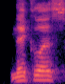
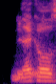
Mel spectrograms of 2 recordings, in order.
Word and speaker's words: Nichols: Nicholas? Is it Nichols or Nicholas? Nichols. Nichols. Okay, yeah, but like really, his second half performance that was kind of electric stuff, man.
